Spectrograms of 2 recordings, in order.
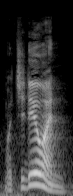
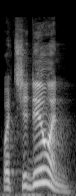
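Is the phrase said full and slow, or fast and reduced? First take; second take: reduced; reduced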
